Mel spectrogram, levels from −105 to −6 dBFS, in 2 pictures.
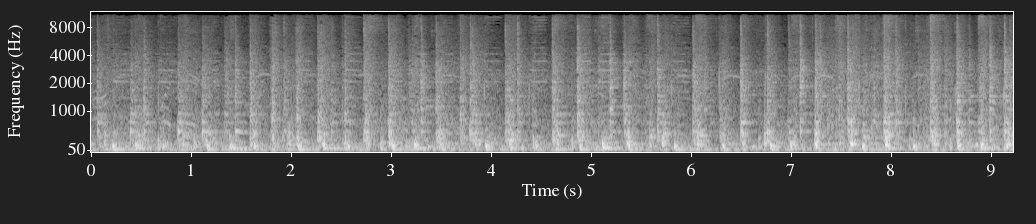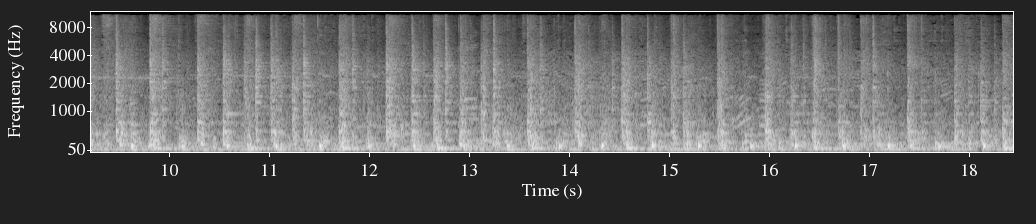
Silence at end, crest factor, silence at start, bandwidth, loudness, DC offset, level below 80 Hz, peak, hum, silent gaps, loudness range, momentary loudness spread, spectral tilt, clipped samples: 0 s; 20 dB; 0 s; 11.5 kHz; -24 LUFS; under 0.1%; -36 dBFS; -4 dBFS; none; none; 2 LU; 4 LU; -6 dB/octave; under 0.1%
